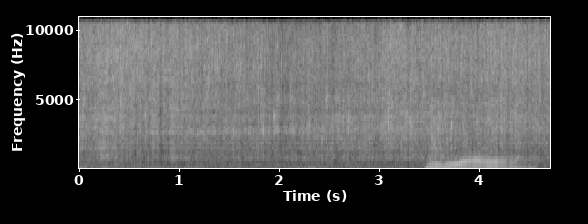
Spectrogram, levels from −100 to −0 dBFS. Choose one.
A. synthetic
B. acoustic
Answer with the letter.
B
